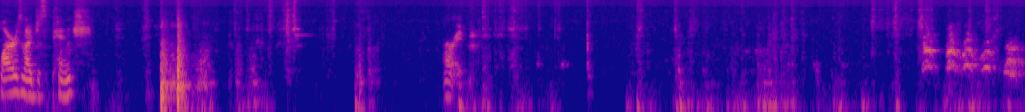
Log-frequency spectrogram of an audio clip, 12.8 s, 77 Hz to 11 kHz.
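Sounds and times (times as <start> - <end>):
speech: 0.0 - 3.3, 5.6 - 6.1
neighbour's dog barking outside next door with high-pitched yaps: 11.5 - 12.8.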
